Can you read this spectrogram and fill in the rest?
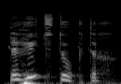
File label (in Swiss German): "hutdokter", alsace; medecine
